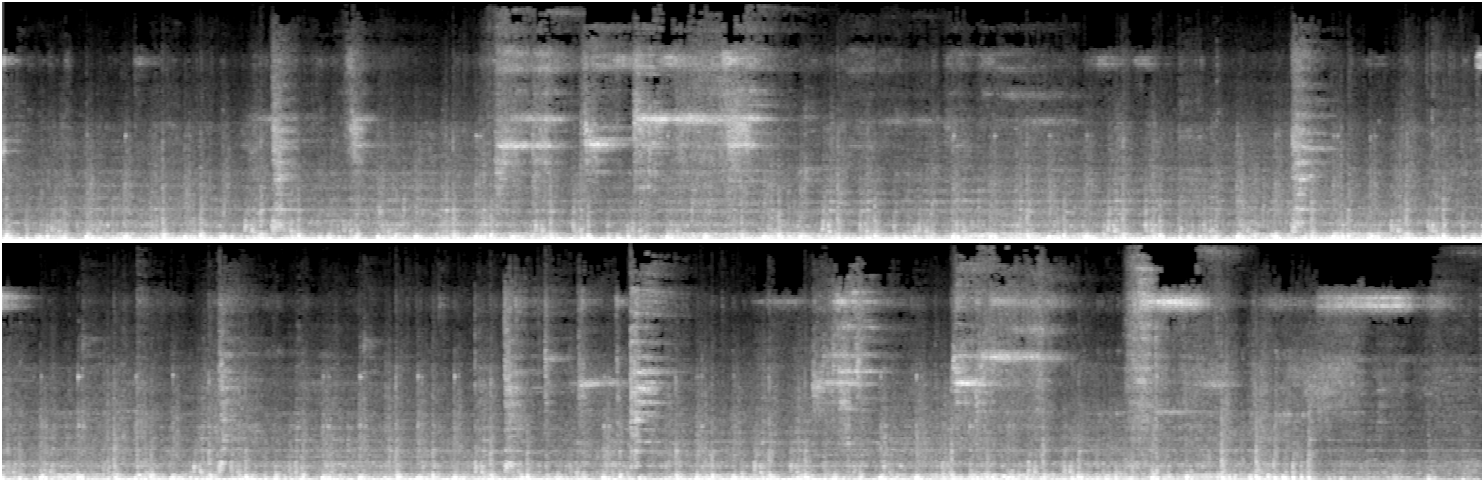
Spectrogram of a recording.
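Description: Freight train wagons rolling past: a loud, steady rumble with the clatter of wheels over rail joints and short high squeals from the wheels at times. The noise drops off abruptly near the end.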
